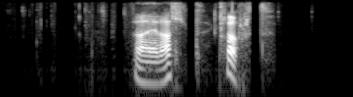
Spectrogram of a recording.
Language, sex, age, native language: Icelandic, female, 40-49, English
